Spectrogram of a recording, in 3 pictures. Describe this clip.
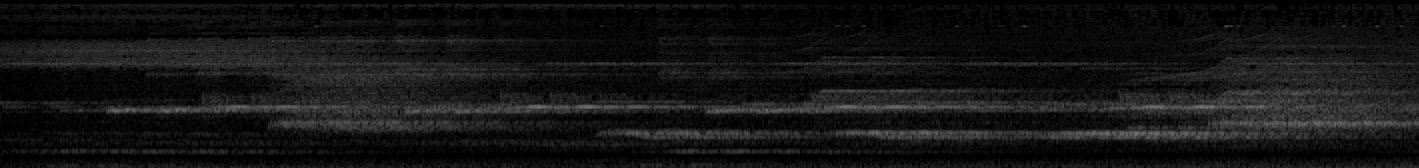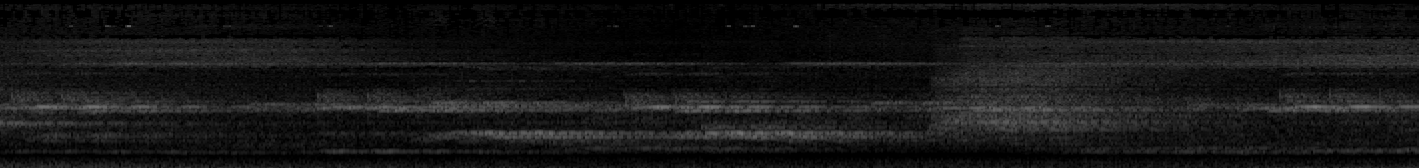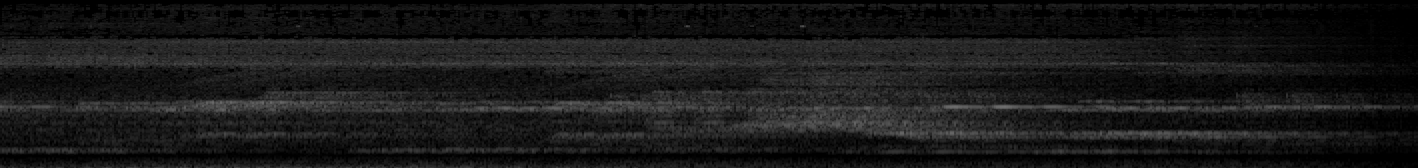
worlun owls
ambience, ambient, atmosphere, dark, delay, owl, owls, reverb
